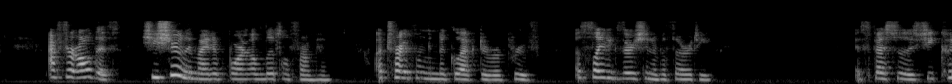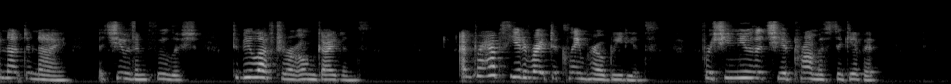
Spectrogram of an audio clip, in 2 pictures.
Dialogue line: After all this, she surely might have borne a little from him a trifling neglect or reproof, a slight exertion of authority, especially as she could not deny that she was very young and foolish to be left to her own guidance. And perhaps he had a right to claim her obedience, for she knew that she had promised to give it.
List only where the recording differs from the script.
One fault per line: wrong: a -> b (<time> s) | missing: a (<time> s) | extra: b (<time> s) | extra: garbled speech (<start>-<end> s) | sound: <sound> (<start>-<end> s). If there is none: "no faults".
missing: very young (10.9 s)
